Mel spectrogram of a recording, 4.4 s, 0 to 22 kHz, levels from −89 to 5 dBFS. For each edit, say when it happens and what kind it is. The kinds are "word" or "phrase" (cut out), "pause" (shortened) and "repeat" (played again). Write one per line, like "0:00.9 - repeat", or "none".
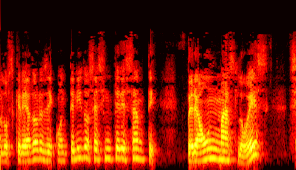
none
